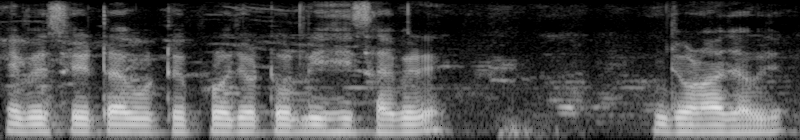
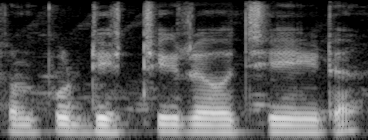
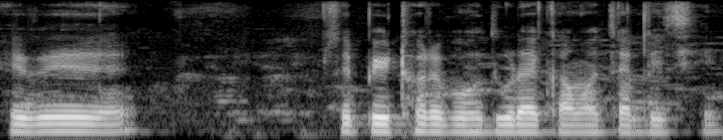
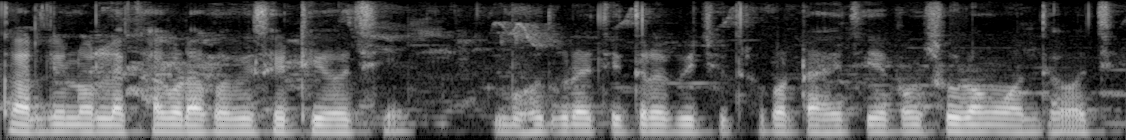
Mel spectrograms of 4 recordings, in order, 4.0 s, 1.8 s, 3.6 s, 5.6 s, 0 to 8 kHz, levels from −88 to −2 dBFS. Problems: constant background noise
